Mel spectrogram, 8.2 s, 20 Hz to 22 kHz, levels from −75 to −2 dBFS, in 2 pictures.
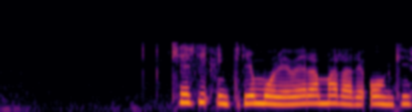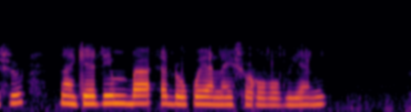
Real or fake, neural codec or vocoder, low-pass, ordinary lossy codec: fake; codec, 16 kHz, 16 kbps, FunCodec, trained on Chinese and English, 50 frames a second; 5.4 kHz; none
